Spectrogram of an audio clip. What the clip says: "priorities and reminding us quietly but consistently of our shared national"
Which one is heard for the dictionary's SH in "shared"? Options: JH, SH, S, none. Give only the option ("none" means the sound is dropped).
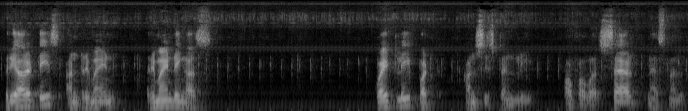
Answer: S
